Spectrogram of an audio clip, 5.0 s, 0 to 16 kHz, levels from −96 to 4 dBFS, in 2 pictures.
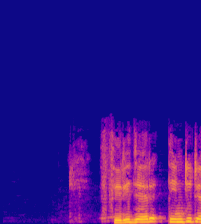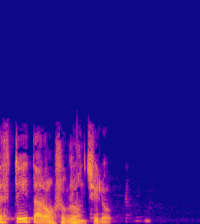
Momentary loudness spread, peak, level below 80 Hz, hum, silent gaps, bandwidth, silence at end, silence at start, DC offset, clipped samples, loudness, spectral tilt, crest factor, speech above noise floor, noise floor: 7 LU; -2 dBFS; -48 dBFS; none; none; 7 kHz; 1.1 s; 1.3 s; under 0.1%; under 0.1%; -13 LUFS; -7.5 dB/octave; 14 dB; 71 dB; -83 dBFS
